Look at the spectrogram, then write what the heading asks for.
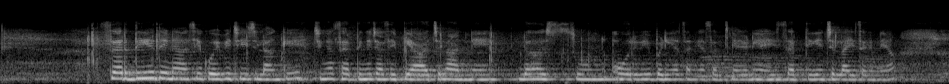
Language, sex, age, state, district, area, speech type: Dogri, female, 18-30, Jammu and Kashmir, Kathua, rural, spontaneous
